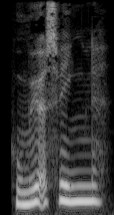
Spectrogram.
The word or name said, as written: humørsvingende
